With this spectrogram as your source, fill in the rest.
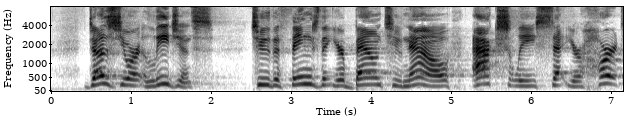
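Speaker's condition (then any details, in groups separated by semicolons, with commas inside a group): No condition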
